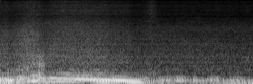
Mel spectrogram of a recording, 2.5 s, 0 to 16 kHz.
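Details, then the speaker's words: VW Polo 1.2 TSI that previously idled roughly, worse when warm, after a smoke test and replacing the throttle body and HT leads: a quick rev blip drops straight back to a smooth idle without sticking, and it no longer misfires. "just jumped in the car now guys to show you it's idling hell of a lot better than what it was and if i r it the revs are coming straight back down and not stick"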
